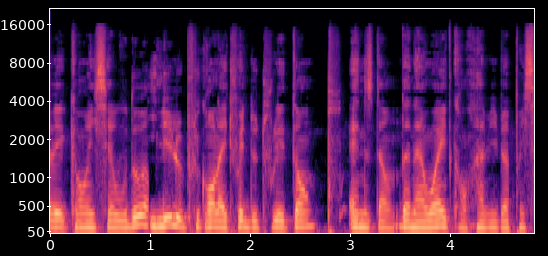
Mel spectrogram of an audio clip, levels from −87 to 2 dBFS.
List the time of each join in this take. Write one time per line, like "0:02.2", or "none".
0:00.9
0:03.5

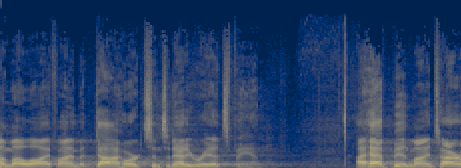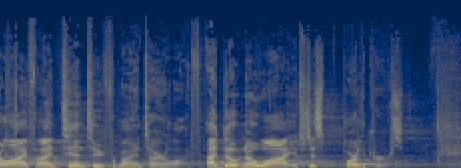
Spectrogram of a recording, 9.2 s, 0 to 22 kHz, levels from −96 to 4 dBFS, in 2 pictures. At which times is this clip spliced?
none

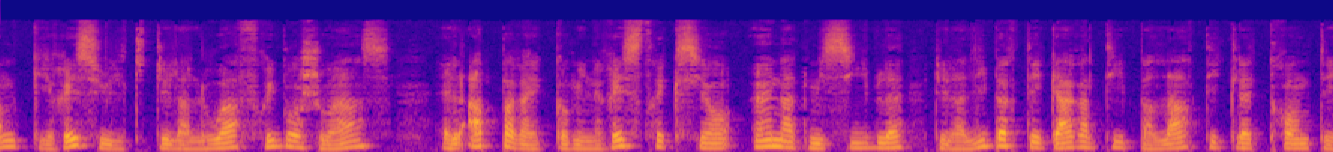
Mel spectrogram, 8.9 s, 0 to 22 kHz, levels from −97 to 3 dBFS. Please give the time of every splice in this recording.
none

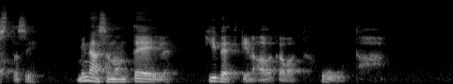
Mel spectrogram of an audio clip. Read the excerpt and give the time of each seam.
0:01.9

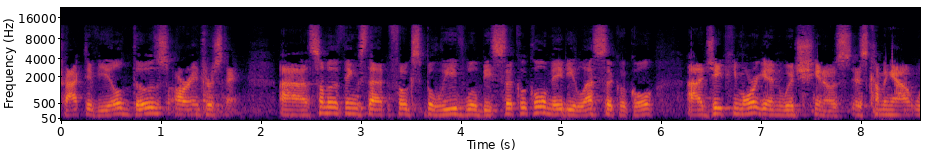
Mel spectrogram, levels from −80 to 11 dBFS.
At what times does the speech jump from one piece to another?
none

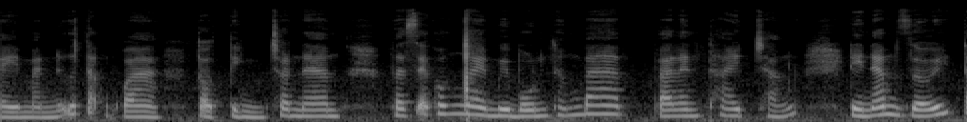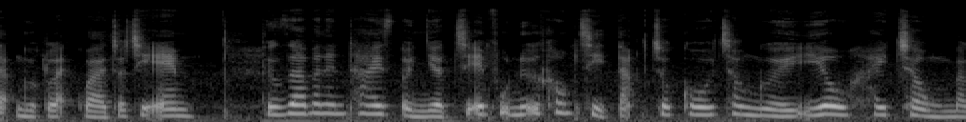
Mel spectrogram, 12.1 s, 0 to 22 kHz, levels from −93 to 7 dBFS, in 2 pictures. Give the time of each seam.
0:07.7

